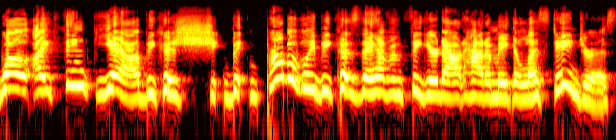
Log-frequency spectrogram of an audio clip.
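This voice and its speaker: A woman's raised, projected voice, high in pitch with a bright, sharp tone, carries lively intonation at a moderate pace. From US South. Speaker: podcast co-host. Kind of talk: casual chat.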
